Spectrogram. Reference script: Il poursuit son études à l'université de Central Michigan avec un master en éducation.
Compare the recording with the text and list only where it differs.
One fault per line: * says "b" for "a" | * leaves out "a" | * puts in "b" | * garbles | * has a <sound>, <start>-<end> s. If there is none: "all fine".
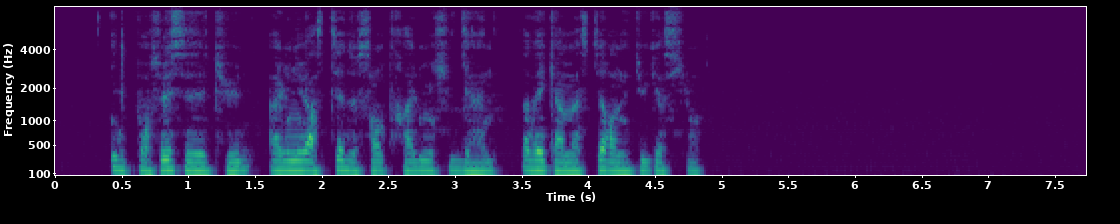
* says "ses" for "son"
